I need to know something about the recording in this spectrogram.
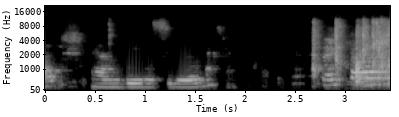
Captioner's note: applause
